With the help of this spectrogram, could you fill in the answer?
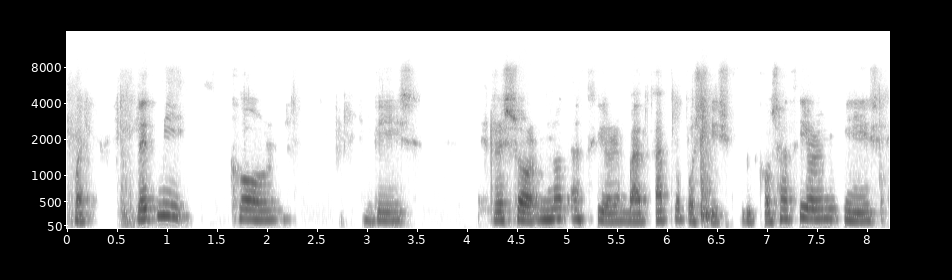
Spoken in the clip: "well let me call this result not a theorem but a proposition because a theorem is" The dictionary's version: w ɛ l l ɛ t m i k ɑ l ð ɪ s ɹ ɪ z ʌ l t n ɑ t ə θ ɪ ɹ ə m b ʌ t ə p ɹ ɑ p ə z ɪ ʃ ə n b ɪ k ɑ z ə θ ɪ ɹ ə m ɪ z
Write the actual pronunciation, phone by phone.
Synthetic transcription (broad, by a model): w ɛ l l ɛ t m i k ɑ l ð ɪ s ɹ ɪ s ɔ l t n ɑ t ə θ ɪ ɹ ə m b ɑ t ə p ɹ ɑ p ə s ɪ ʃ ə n b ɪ k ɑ s ə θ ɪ ɹ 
